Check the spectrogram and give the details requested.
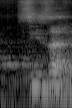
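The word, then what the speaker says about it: scissors: Silent है। सीजर, यहाँ C क्या है?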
